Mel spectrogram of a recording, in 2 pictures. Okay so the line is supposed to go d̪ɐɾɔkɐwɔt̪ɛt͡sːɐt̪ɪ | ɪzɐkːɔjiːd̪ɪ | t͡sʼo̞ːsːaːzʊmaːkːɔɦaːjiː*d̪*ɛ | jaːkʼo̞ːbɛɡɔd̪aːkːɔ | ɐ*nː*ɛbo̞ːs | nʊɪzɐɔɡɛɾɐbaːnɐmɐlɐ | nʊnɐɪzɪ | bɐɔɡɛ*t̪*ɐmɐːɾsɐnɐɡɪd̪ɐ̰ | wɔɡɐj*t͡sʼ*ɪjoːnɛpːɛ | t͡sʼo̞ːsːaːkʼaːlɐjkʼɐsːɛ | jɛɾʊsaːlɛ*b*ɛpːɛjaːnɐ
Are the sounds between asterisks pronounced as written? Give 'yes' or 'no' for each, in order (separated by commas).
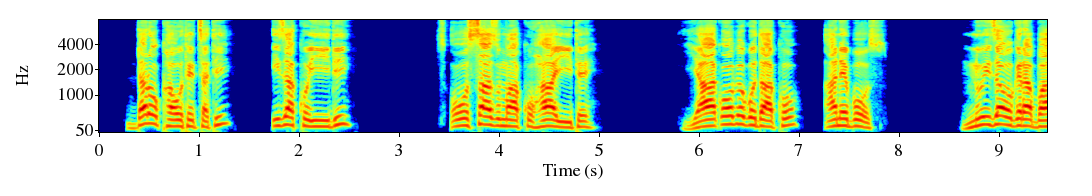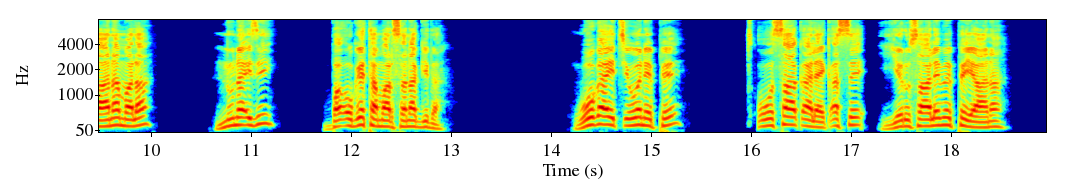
no, no, yes, yes, no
